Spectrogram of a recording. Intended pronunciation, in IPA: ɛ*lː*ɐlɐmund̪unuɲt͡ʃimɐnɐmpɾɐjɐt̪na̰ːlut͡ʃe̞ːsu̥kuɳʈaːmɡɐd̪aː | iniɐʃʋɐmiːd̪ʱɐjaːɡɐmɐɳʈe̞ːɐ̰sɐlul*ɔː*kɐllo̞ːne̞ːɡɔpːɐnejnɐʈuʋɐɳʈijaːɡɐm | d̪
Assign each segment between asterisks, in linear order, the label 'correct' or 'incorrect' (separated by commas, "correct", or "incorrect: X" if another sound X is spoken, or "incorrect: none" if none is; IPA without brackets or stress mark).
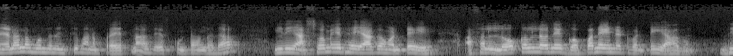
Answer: incorrect: l, correct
